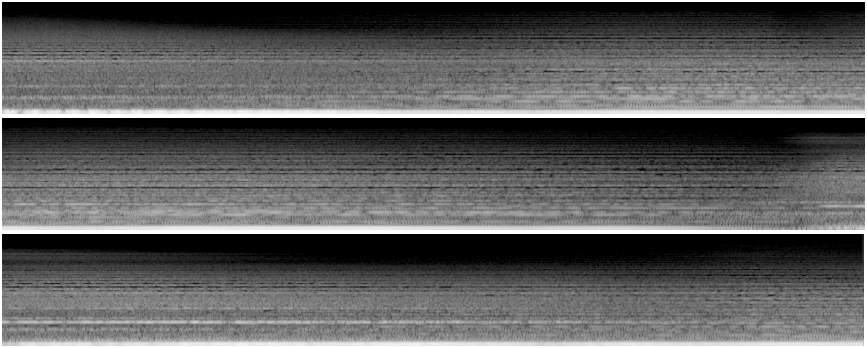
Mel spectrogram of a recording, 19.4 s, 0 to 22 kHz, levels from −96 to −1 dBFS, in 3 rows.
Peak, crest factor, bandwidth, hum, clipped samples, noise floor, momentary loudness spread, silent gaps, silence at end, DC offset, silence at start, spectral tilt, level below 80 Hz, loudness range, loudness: -4 dBFS; 10 dB; 5.2 kHz; none; under 0.1%; -37 dBFS; 9 LU; none; 0 s; under 0.1%; 0 s; -6.5 dB/octave; -14 dBFS; 7 LU; -18 LUFS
